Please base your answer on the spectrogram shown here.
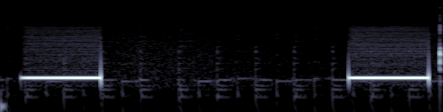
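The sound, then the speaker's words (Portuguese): Telephone ringback tone while placing a call: two steady, mid-pitched one-second tones separated by about three seconds of near quiet, ending with a short click. “Vamos ligar para Gabes.”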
